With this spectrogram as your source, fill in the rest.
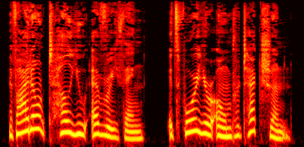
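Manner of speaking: fed-up, exasperated voice, patience worn thin. Reading a mother calling after her daughter: exasperated voice. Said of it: "she calls after me in an exasperated voice".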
